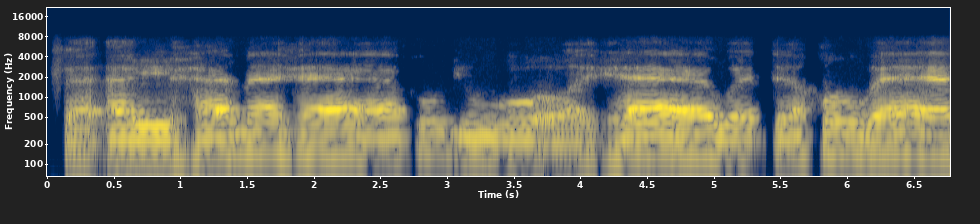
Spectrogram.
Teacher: அந்த ஹ என்கிறது முழுமையாக எங்களோட தொண்டையால காற்று வெளியால வாரது விளங்கணும்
